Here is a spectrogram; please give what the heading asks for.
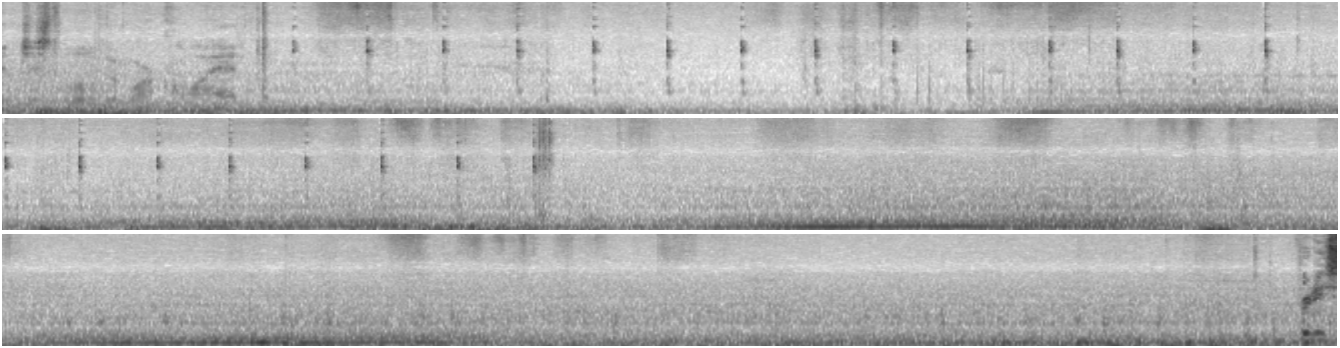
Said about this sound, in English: So here's an example of an acceleration in Tour.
